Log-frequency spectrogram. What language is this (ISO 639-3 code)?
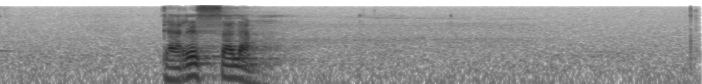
zul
